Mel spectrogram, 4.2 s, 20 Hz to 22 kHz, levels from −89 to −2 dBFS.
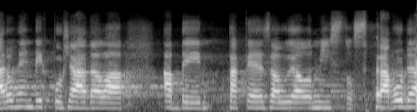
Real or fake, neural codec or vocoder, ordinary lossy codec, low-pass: fake; codec, 32 kHz, 1.9 kbps, SNAC; AAC, 96 kbps; 14.4 kHz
